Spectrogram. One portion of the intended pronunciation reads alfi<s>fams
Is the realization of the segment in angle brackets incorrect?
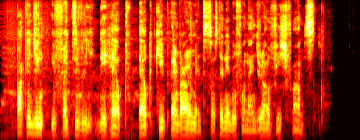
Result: yes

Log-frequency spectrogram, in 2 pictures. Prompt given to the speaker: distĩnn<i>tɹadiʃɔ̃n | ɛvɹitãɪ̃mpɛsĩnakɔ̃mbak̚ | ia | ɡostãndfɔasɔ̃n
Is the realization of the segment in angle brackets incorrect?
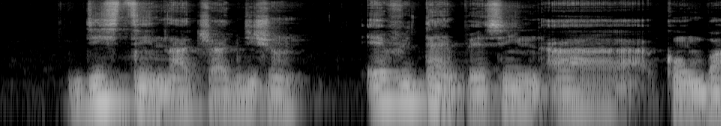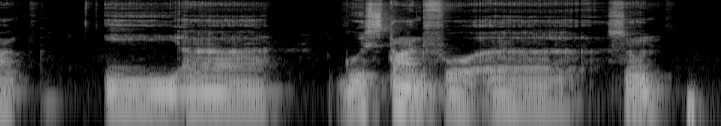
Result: yes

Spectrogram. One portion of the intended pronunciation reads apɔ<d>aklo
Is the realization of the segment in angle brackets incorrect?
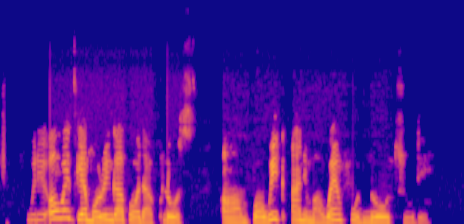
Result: no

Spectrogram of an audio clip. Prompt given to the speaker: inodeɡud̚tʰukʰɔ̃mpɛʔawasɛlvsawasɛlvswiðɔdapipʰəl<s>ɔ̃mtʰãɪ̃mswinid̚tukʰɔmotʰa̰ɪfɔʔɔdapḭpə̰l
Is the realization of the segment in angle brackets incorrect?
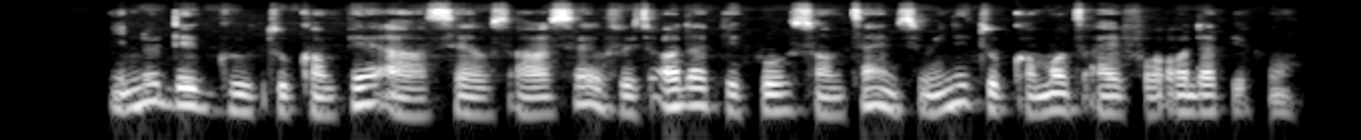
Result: no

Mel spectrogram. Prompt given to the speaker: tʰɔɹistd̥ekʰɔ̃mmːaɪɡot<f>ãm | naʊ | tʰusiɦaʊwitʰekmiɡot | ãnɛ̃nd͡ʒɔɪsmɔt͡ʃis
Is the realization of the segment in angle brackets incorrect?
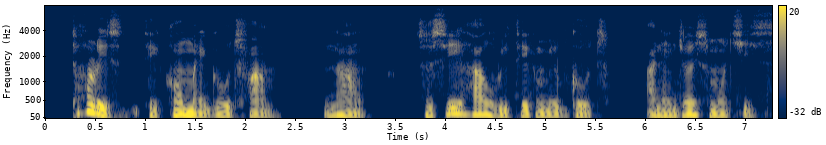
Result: no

